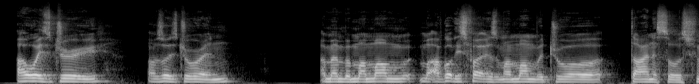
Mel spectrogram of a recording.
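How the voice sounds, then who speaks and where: Here a man speaks in a southern English accent. His pace is moderate and his intonation monotone and flat. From southern England, Brighton. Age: 20s. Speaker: artist and musician. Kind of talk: casual chat. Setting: in-person studio interview.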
